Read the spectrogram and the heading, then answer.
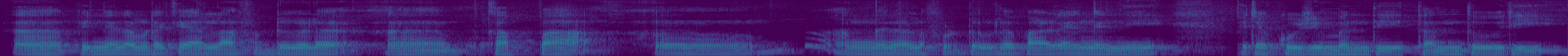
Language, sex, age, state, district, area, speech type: Malayalam, male, 18-30, Kerala, Idukki, rural, spontaneous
